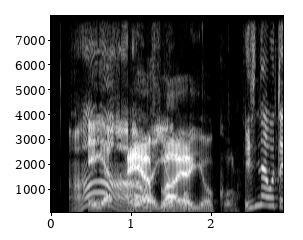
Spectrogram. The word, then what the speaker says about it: Eyjafjallajökull: Oh, It's Eyjafjallajökull. Eyjafjalla Jökull.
